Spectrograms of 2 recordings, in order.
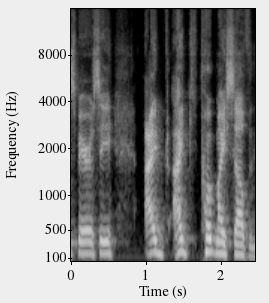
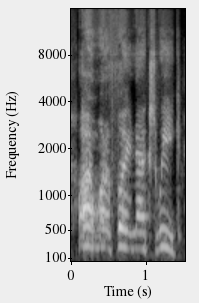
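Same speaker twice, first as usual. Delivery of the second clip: mock yell; 9 semitones higher than usual. Fighter yelling after his win, a high mock yell. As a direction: yell it like a fighter jumping out of the cage. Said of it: "he started yelling".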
